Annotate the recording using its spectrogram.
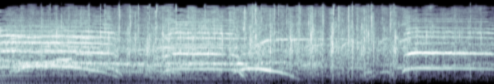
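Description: Audience applauding and cheering at the end of a piano song, with several voices calling out over the clapping while the last piano chord rings on and dies away about four and a half seconds in.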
